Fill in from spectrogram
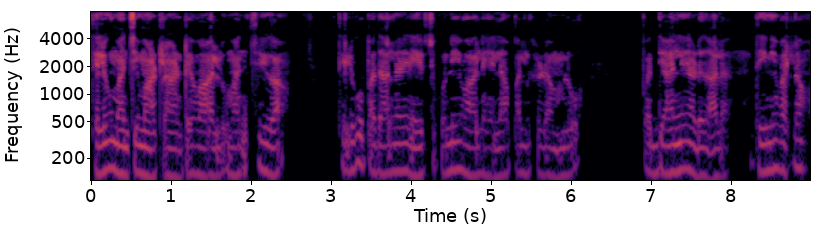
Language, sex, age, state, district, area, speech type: Telugu, male, 18-30, Telangana, Nalgonda, urban, spontaneous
